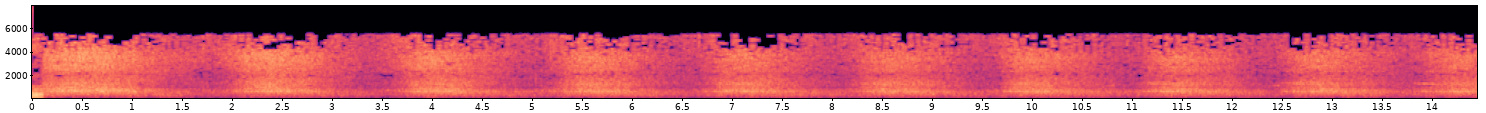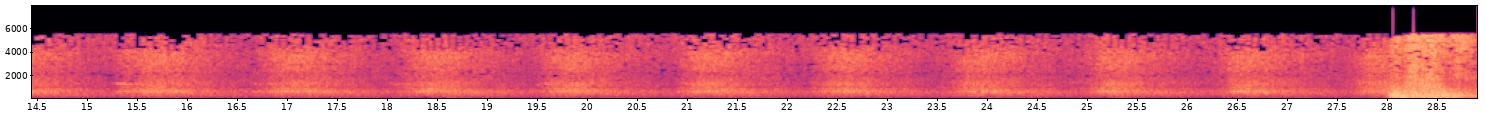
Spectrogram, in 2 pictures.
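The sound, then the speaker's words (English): An audience shouts the prayer "blood of Jesus" together in loud unison, repeating it over and over in a steady rhythm about 21 times while striking their bodies, ending with a sudden louder burst. “If you have any infirmity in any part of your body, smite it 21 odd times while shouting, blood of Jesus.”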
